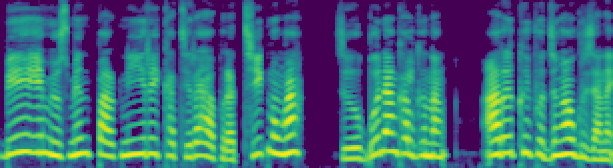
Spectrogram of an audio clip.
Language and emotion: Bodo, disgusted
